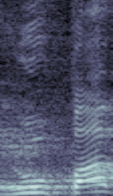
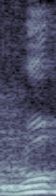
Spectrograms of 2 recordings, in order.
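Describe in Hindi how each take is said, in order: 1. शब्द का अंत लंबे 'aa' स्वर से होता है। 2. शब्द का अंत व्यंजन 'p' से होता है। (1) "जब ये रूपा प्रोनाउंस किया जाता है तो ये कॉनोटेशन देता है कि जैसे नरसिंह भगवान कोई फीमेल हो" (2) "जब मेल होंगे तो रूप होगा"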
